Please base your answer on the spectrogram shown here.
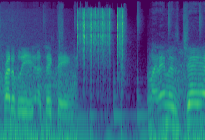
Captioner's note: camera clicking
